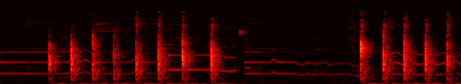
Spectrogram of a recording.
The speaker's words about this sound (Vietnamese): Tôi đã gõ cửa. Ai vậy? Ai mà gõ cửa đêm hôm tối tăm vậy?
